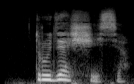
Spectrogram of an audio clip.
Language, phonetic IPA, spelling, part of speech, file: Russian, [trʊˈdʲæɕːɪjsʲə], трудящийся, verb / noun, Ru-трудящийся.ogg
- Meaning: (verb) present active imperfective participle of труди́ться (trudítʹsja); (noun) worker, working man, laborer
